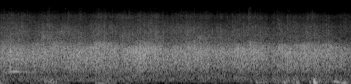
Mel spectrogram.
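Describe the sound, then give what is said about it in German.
A short burst of applause for Germany's women sprinters winning the first gold medal in Glasgow: dense, steady clapping from a group fills the whole stretch at a fairly even, moderately loud level, with no voices standing out. “Kann man mal kurz, Zwischenapplaus, kurz bitte?”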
